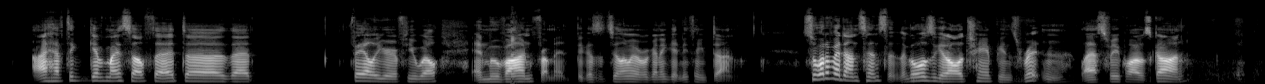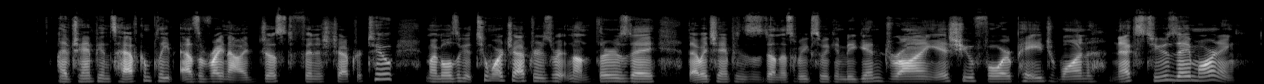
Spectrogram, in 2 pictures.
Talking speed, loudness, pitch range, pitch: 225 wpm, -22 LUFS, 130-160 Hz, 140 Hz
